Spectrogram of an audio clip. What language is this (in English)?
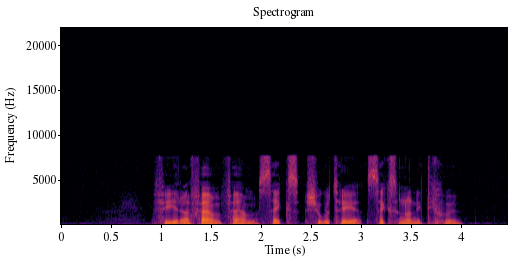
Swedish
